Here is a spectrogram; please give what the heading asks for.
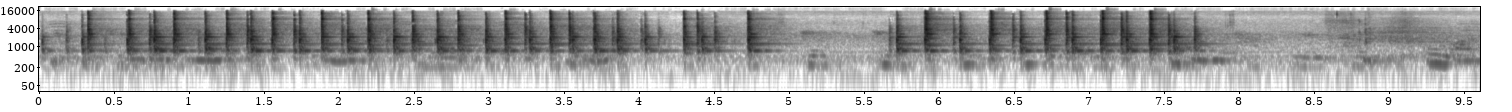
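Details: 2010 Mercedes E350 wheel rattle: sharp, uneven metallic clatter in quick bursts, about three per second, then pauses; a loose brake pad rattling in the caliper, found after replacing hub, tires and rod ends didn't fix it.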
